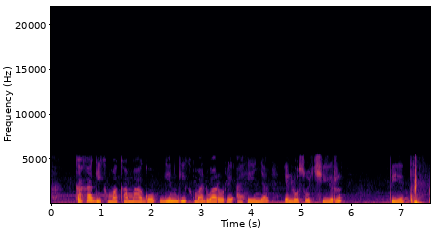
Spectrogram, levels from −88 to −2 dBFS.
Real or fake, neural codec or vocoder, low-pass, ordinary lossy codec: real; none; 5.4 kHz; none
